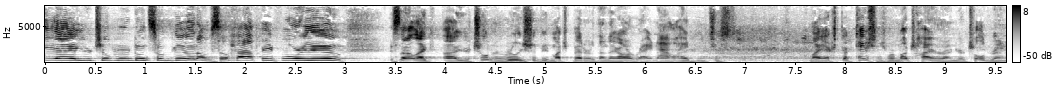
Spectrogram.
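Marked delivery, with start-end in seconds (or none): 0.0-3.0 delighted father voice. Retold or imitated. 4.0-9.6 lightly voiced disappointed nerd, a bit lower; a hint of a fussy, let-down nerd. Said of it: "I'm not sure why I'm talking like a nerd".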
